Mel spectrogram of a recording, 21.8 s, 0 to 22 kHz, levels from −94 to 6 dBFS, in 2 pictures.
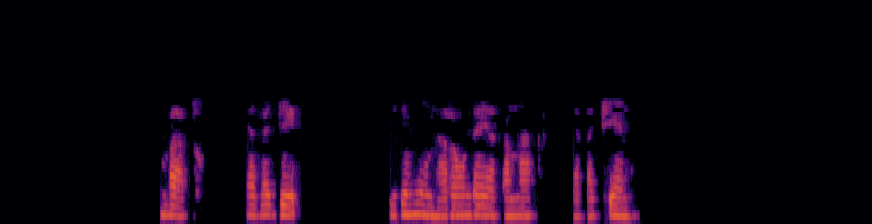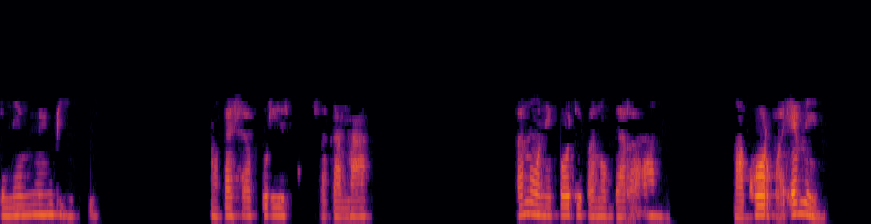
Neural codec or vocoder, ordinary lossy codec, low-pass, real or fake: vocoder, 44.1 kHz, 128 mel bands every 512 samples, BigVGAN v2; MP3, 16 kbps; 3.6 kHz; fake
